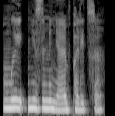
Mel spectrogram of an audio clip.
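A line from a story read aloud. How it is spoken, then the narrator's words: Calm objection. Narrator (Russian): спокойно возразил Войтых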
